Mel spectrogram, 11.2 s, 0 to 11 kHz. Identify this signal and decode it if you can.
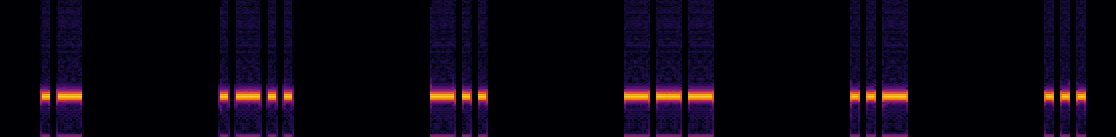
Morse code, heard as a keyed tone, about 15 wpm, spaced as for 5 wpm, 1000 Hz. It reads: ALDOUS
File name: qotdfiles / 5wpm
